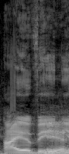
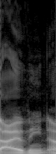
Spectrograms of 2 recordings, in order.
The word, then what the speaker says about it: Iovine: Dr. Dre and Jimmy Iovine featured. – Iovine, yeah. – Is it Iovine? Okay.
